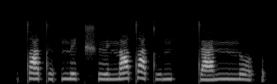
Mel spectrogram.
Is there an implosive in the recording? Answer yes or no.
no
